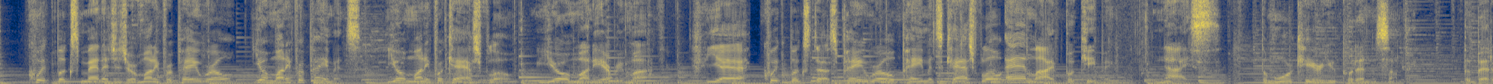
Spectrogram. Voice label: Commercial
